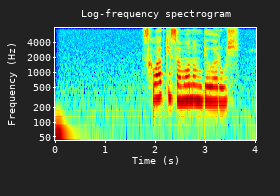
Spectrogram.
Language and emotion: Russian, neutral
